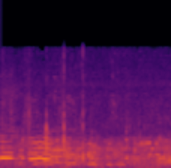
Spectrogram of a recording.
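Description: Voices of players and spectators calling out and chattering across an open football field, with no one voice close by.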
